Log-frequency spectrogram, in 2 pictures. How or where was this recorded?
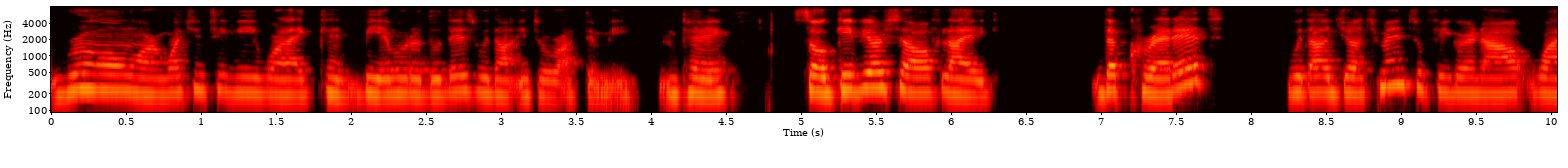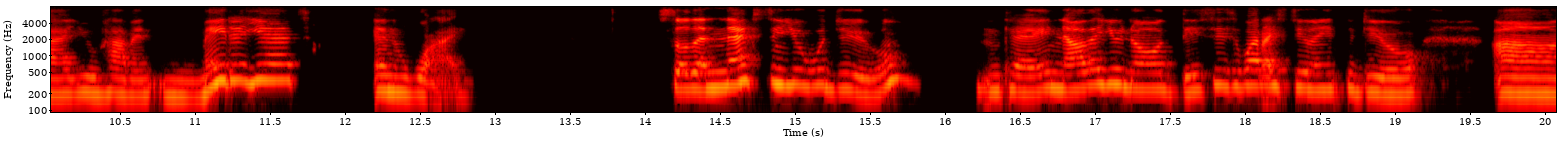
video call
